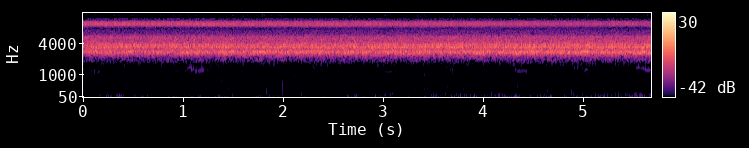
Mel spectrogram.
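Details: A steady, high-pitched, unbroken hissing buzz from a chorus of grasshoppers, recorded at Knuckles Reserve in the Central Highlands of Sri Lanka.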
